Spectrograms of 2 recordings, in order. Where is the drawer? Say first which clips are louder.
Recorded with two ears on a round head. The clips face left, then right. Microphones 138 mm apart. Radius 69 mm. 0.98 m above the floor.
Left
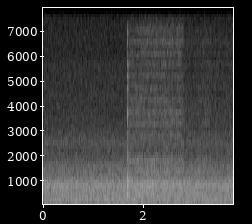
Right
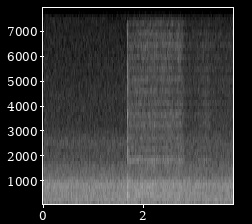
Right 2 dB; 25° right (ahead or behind), 1.3 m.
